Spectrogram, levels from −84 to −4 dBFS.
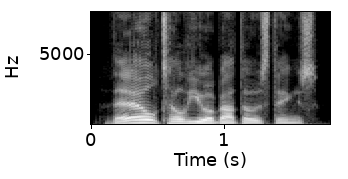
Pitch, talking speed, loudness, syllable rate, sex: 130 Hz, 200 wpm, -14 LUFS, 5.2 syllables/s, male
